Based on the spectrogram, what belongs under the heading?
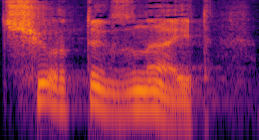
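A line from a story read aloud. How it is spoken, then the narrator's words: Muttering. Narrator (Russian): бормотал Александр Семенович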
